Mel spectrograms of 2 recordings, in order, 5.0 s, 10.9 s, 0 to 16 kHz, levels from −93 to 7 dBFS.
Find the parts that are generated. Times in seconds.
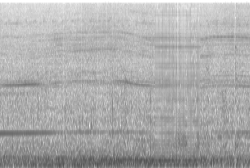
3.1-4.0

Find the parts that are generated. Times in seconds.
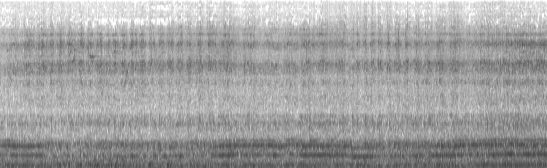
5.9-7.1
